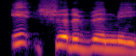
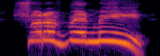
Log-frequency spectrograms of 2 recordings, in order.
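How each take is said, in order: First: It is said calmly, without screaming. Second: It is screamed in a deranged way.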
